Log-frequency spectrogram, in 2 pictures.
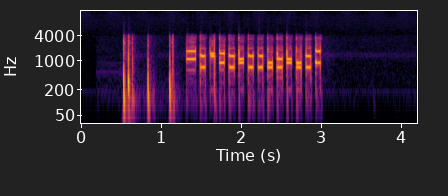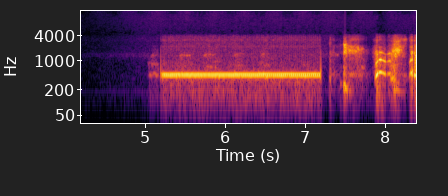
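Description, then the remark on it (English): A rapid string of about a dozen touch-tone keypad beeps as a 911 call is dialed from the scene of a fatal shooting at a family home, then a pause, a steady ringing tone, and a few clicks as the line connects to Hampton County 911. “So remember, right when you hear those phone tones, it's rolling.”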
